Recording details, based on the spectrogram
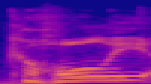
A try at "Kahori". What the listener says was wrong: There's no L. It's Kahori.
